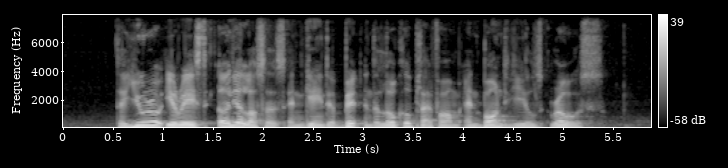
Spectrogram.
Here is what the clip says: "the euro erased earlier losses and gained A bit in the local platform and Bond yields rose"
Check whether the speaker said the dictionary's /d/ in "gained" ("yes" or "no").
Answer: yes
